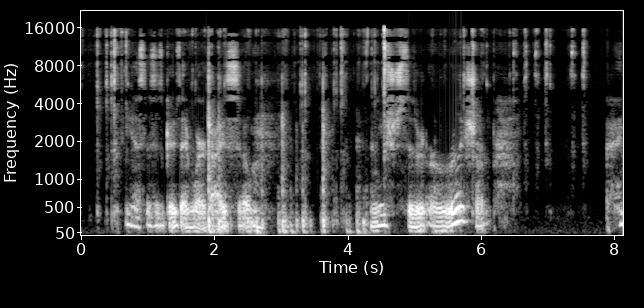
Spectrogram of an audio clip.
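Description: Scissors snip through a wiry scrubber.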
